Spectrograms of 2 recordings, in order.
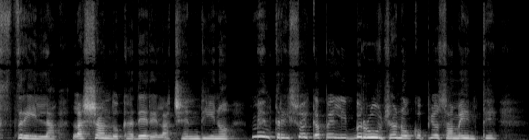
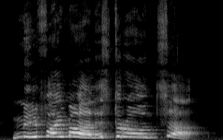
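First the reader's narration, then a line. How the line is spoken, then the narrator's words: Panicked tearful scream. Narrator (Italian): urla Lia, con le lacrime agli occhi e in preda al panico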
